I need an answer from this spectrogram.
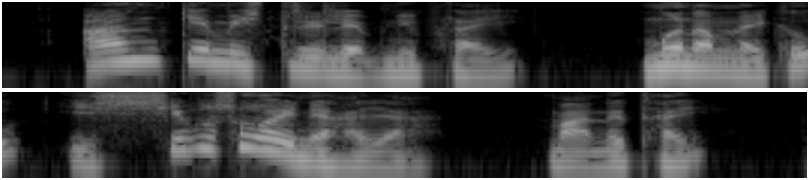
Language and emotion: Bodo, disgusted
